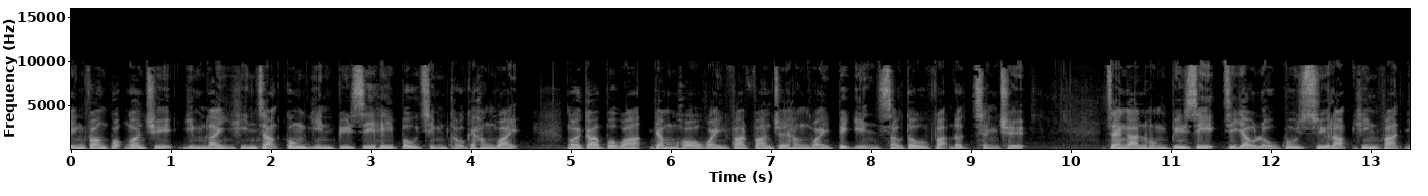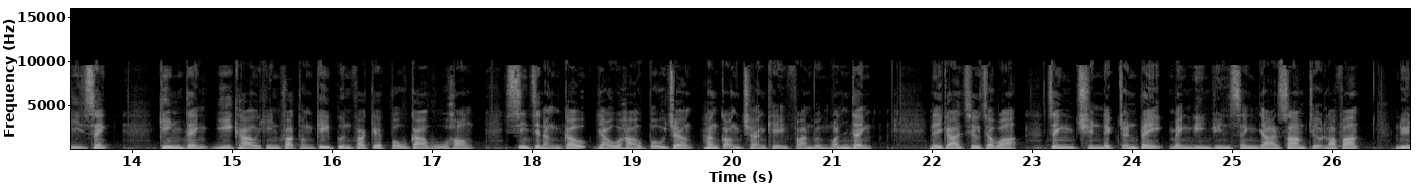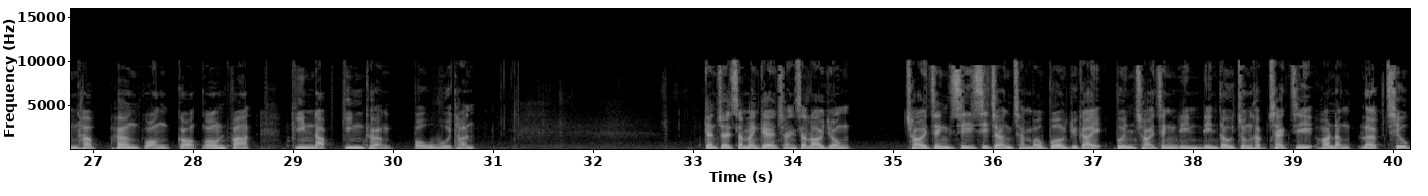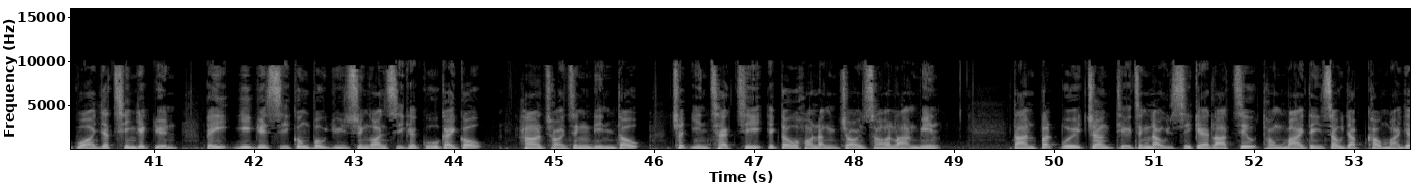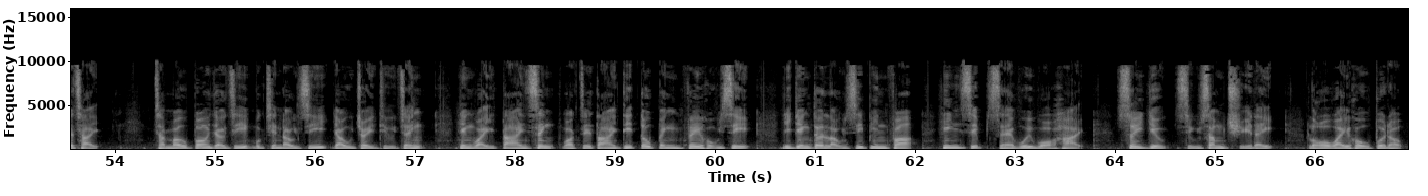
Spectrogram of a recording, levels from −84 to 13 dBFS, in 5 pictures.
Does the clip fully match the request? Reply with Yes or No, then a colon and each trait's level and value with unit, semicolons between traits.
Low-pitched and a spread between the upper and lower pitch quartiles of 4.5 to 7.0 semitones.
Yes: low, 125 Hz; wide, 5.5 semitones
